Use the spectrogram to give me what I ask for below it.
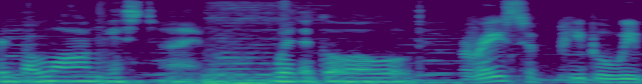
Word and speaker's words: Goa'uld: I was like, well, I called them the Gould, but they were like the Goa'uld.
